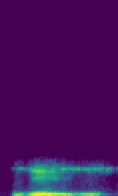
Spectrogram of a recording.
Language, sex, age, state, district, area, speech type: Maithili, male, 30-45, Bihar, Begusarai, urban, conversation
